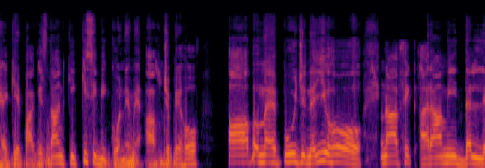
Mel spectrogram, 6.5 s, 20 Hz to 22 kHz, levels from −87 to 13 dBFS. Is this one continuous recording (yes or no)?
no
